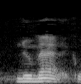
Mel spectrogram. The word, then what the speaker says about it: pneumatic: We have that borrowed into English in the word pneumatic, where the P is silent, having to do with air.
